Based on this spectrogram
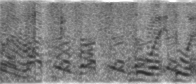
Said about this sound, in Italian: Dai, per la gioia del profeta mettiamo tutti l'eco.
